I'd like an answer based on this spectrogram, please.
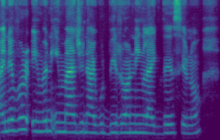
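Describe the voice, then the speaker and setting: A woman with a non-native accent talks at a very fast pace, her medium pitch held in fairly even intonation. The sound is dry and close with no echo, over a quiet background. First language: not English. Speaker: online group session host. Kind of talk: video call group discussion.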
